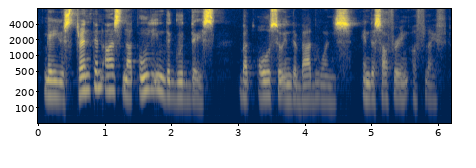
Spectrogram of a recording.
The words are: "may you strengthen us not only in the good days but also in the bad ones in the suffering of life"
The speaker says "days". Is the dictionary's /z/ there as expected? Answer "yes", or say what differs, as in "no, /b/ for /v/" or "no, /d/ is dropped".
no, /s/ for /z/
